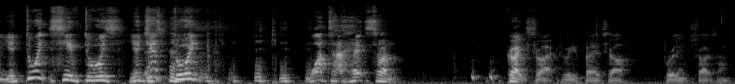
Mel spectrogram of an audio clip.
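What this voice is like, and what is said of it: Imitates a football commentator's voice. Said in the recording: “my Andy Gray impression”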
